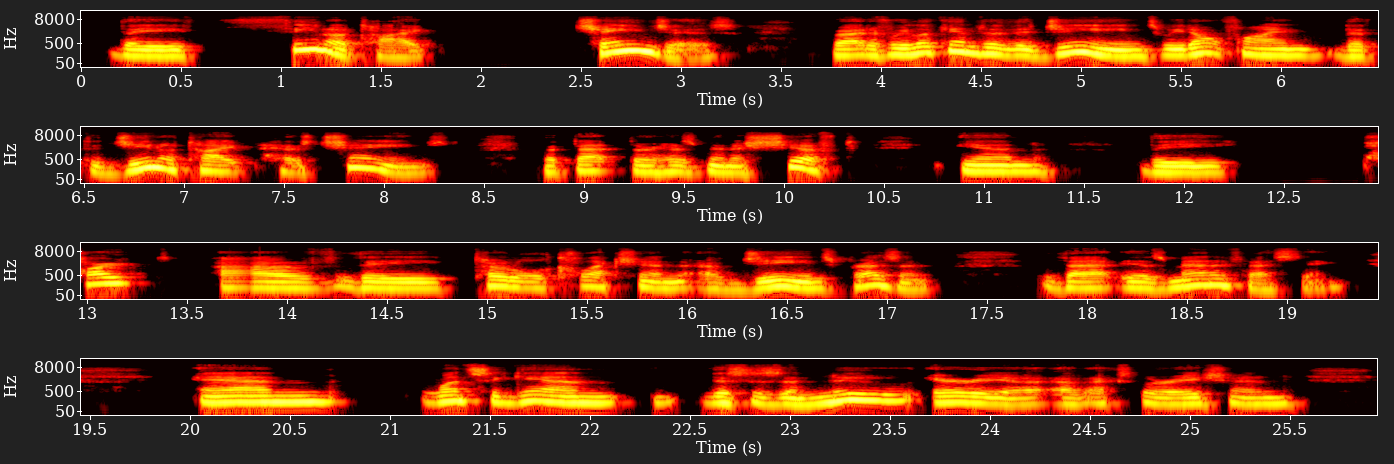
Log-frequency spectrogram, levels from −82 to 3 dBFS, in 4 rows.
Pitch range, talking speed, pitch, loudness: 120-155 Hz, 110 wpm, 130 Hz, -20 LUFS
